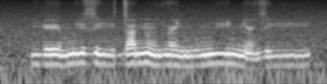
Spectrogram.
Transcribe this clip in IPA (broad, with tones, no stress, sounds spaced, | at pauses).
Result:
j eː˧ m i˦ z iː˧ d a˦ n ũ˧ v ɛ̃˧ ɲ u˨˦ ŋ iː˦ ɲ ɛ̃˨ z iː˧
